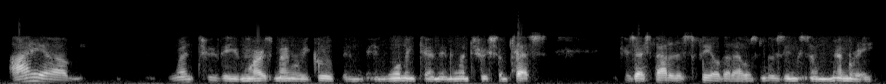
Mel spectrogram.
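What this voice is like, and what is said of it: Hoarse voice. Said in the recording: “Excuse my hoarseness.”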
